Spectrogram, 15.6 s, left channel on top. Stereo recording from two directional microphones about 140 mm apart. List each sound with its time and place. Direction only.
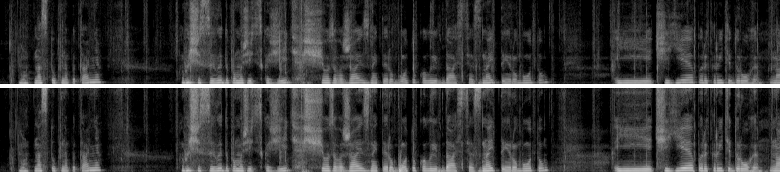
0.3 s speech: 25° right (ahead or behind)
0.7 s speech: 10° right (ahead or behind); by 10.8 s 80° right
11.3 s a sound: 65° right (ahead or behind)
12.3 s speech: 65° right (ahead or behind)
15.4 s speech: 15° right (ahead or behind)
